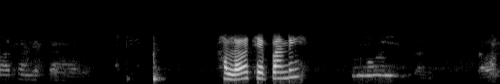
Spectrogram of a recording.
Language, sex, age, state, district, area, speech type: Telugu, female, 30-45, Telangana, Hanamkonda, rural, conversation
